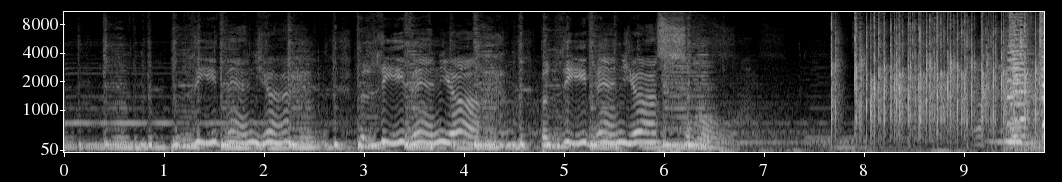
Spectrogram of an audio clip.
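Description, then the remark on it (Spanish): Staff burst into loud, dense applause near the end, following several seconds of voices with harmonic, sing-song tones. The clapping is sustained to the finish. “Con aplausos, te he recibido el personal”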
